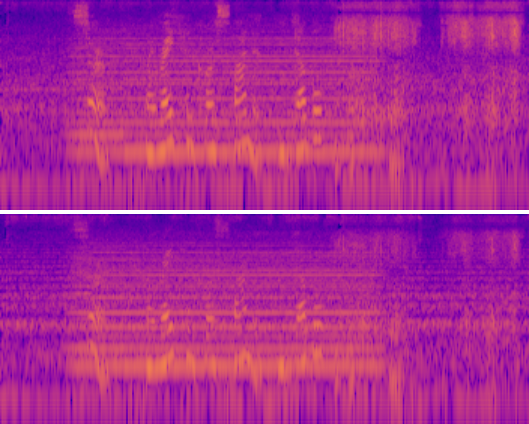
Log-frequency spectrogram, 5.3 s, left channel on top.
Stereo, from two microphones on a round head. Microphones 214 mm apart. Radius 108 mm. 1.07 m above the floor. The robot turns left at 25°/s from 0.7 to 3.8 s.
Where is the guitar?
No guitar in this recording.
